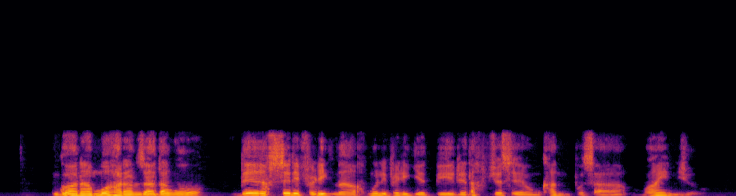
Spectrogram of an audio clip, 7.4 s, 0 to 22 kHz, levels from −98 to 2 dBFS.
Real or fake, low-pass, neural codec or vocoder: fake; 7.2 kHz; vocoder, 22.05 kHz, 80 mel bands, WaveNeXt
